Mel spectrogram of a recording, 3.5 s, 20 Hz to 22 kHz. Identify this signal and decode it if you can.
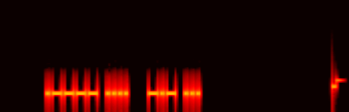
Morse code, heard as a keyed tone, about 40 wpm, 700 Hz. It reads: 1H KS
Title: Winter Field Day Exchanges 40wpm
